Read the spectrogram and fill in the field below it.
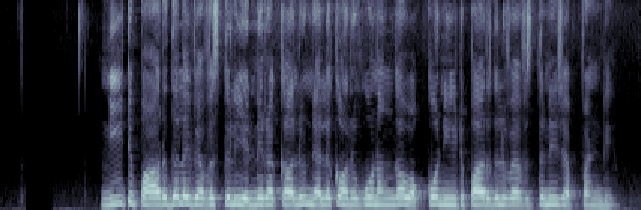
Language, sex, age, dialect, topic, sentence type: Telugu, female, 18-24, Utterandhra, agriculture, question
